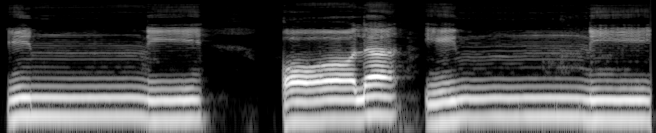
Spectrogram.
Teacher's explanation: حمزہ کو نون کے ساتھ پلس کرنا ہے، نون مشدد ہے، غنہ کریں گے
